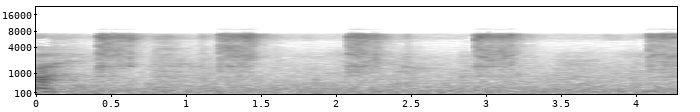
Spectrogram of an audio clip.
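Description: A ratchet wrench snugs engine bolts in a series of bursts of rapid clicking, each about half a second long, separated by short pauses, close and clear with no talking.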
